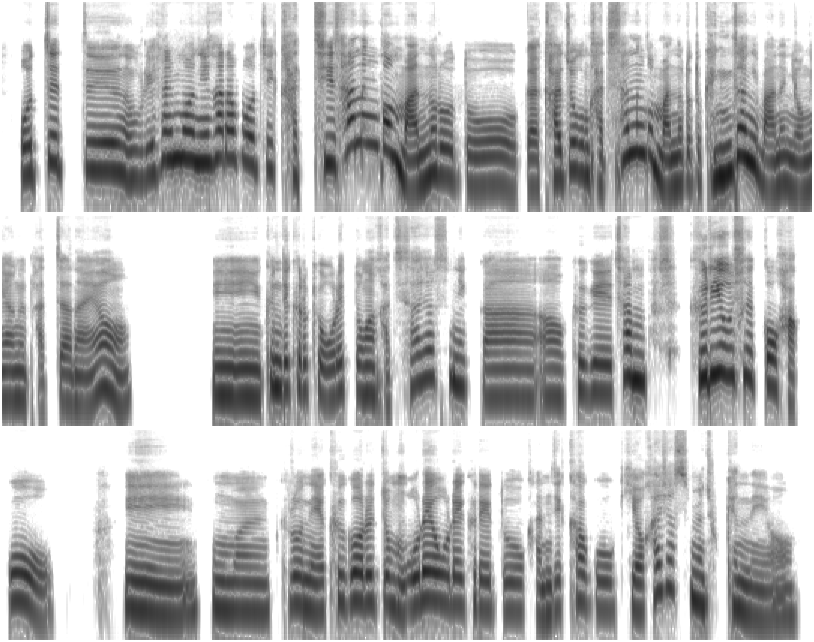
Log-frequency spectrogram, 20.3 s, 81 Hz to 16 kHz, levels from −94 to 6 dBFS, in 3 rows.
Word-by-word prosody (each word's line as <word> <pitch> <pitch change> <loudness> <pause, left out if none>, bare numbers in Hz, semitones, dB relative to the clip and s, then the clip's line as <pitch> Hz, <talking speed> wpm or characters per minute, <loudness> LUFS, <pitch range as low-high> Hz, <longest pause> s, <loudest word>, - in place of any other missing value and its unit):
어쨌든 235 0 0
우리 190 +2 -3
할머니, 305 +2 +6
할아버지 295 -5 0
같이 230 +6 -2
사는 440 - 0
것만으로도 170 - +2
그러니까 155 0 -3
가족은 210 +3 0
같이 - - -9
사는 350 +4 +5
것만으로도 170 - +1
굉장히 225 - +7
많은 160 -4 -1
영향을 160 +3 -3
받잖아요. 150 +3 -4 0.7
예예. 175 -1 +2
근데 215 -3 +3
그렇게 200 -2 -5
오랫동안 185 +2 -3
같이 140 -5 -15
사셨으니까 210 -9 -4
어 170 -1 -6
그게 195 -1 -2
참 260 +2 +5 0.4
그리우실 290 -1 +5
것 225 -1 +1
같고 205 -6 -2 0.6
예 165 -3 0
정말 175 -2 -3
그러네요. 185 -4 -2
그거를 215 0 +1
좀 195 -5 -4
오래오래 205 0 +2
그래도 175 -3 -7
간직하고 175 +4 -6
기억하셨으면 230 - -2
좋겠네요. 150 -7 -5
195 Hz, 325 characters per minute, -18 LUFS, 170-235 Hz, 0.7 s, 굉장히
